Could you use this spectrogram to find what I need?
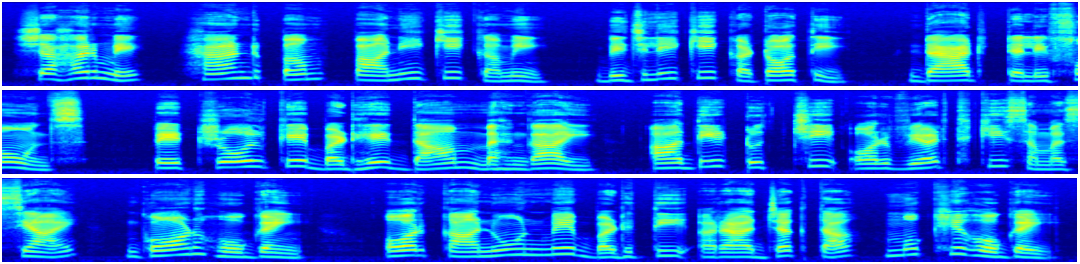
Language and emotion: Hindi, neutral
